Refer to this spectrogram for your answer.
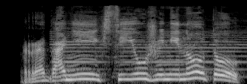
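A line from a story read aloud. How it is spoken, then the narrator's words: Shouting. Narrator (Russian): кричала она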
